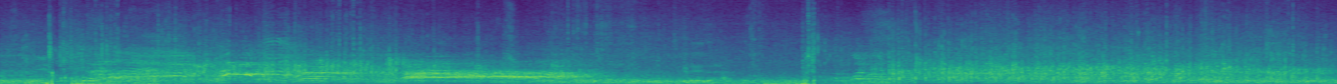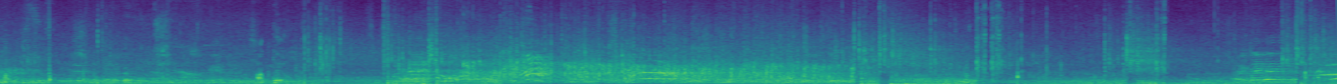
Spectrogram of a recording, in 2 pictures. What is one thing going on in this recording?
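A crowd in a large echoing hall cheers and murmurs.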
